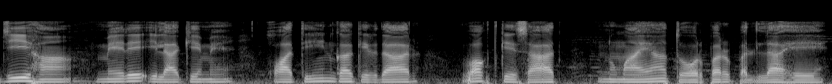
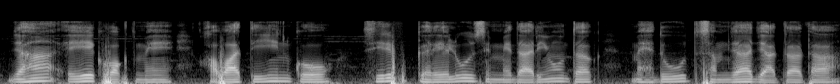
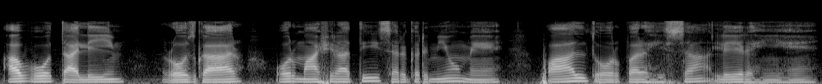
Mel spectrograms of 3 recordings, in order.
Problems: none marked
